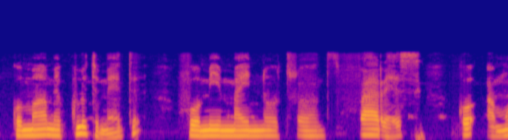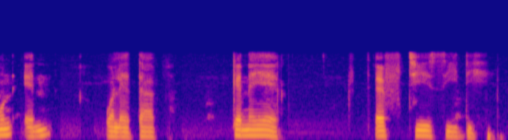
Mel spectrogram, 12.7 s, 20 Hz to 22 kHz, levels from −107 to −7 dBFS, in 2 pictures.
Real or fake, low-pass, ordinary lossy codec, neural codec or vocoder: real; 5.4 kHz; none; none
